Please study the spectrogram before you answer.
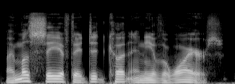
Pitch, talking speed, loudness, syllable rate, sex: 105 Hz, 280 wpm, -16 LUFS, 6.0 syllables/s, male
